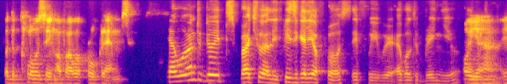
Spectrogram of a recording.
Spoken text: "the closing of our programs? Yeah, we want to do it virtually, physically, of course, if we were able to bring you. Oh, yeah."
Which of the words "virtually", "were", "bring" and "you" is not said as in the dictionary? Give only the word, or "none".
virtually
